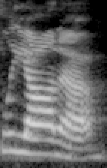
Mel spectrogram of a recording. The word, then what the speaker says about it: Liana: It's pronounced Liana.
